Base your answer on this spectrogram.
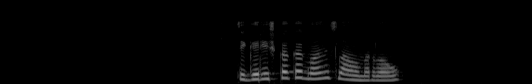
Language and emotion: Russian, positive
